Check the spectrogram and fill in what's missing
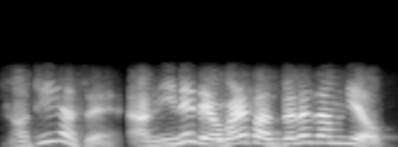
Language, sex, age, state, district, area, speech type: Assamese, female, 30-45, Assam, Sonitpur, urban, conversation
